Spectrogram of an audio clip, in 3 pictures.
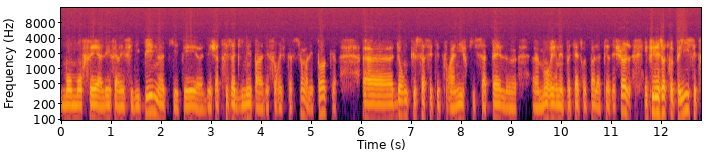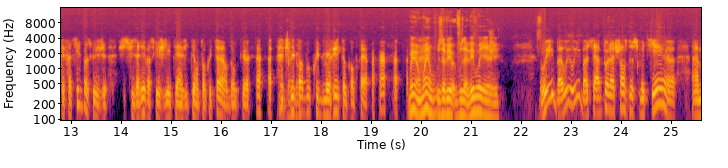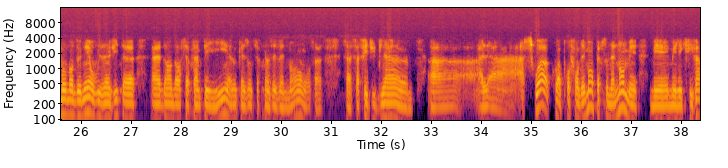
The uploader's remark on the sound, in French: Reçoit par téléphone le romancier.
